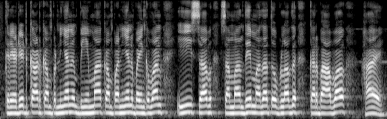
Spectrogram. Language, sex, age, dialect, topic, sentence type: Magahi, male, 18-24, Western, banking, statement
